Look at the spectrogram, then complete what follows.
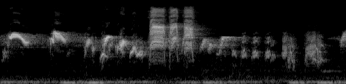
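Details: Contest song of a male red-whiskered bulbul, used to goad rivals into singing: rapid chain of liquid, upslurred whistled notes, a loud harsh buzzy burst in the middle, then choppy chirps, with a low background hum.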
